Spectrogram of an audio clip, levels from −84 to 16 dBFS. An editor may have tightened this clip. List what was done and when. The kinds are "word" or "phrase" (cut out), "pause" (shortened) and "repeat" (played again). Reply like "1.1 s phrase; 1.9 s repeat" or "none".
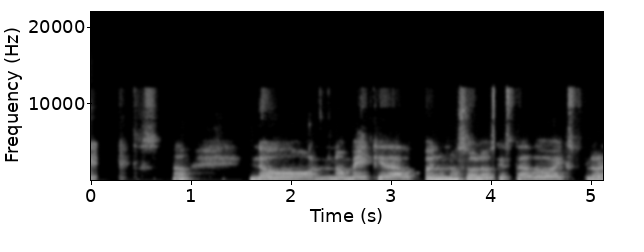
3.3 s word; 4.0 s word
